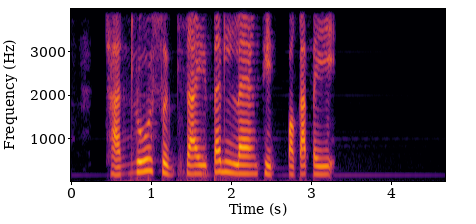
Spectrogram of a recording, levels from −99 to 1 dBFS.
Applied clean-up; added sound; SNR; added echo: neural separator model SepFormer WHAM!.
